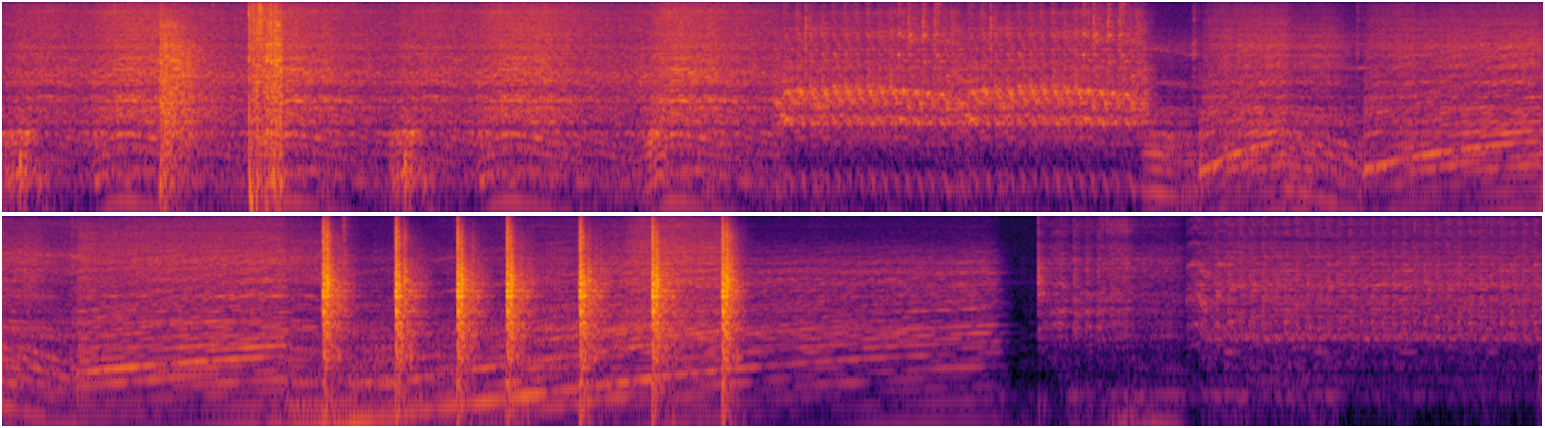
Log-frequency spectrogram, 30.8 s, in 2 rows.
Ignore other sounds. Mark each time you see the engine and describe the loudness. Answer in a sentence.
The engine can be heard from 0.0 to 30.7 s, getting quieter.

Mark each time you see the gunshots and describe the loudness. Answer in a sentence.
The gunshots can be heard briefly from 1.6 to 2.9 s; and from 18.6 to 22.9 s, at a steady volume.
